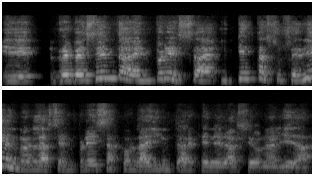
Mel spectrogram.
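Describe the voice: A woman at medium pitch, moderate pace and ordinary pitch variation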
